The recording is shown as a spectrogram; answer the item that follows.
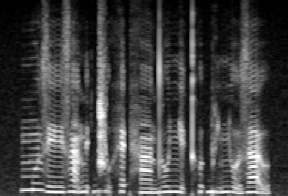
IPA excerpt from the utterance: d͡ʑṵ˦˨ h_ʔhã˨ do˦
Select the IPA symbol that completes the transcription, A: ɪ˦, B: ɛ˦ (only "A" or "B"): B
